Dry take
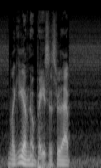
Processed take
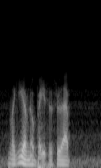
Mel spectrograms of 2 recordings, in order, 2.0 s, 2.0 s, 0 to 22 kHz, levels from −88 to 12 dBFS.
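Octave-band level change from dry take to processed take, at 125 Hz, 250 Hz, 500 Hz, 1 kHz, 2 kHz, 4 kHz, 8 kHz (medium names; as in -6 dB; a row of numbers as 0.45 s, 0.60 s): +5.5 dB, +5.5 dB, +4.5 dB, +3.0 dB, -5.5 dB, under -30 dB, under -40 dB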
